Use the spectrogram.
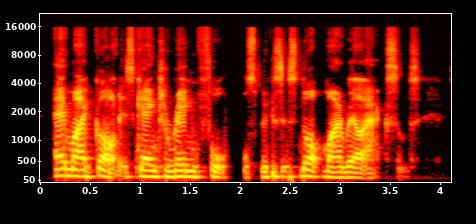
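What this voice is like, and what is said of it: Exaggerated super posh British accent. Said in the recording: “the super posh accent ... in that pucker accent, not just my ordinary accent ... turn up the plum factor several steps”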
